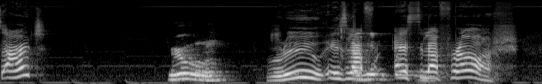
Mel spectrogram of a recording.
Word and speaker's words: Roux: pursue her natural talent and she created, you pronounce it for me, Shonda, Rook's art? Rue.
